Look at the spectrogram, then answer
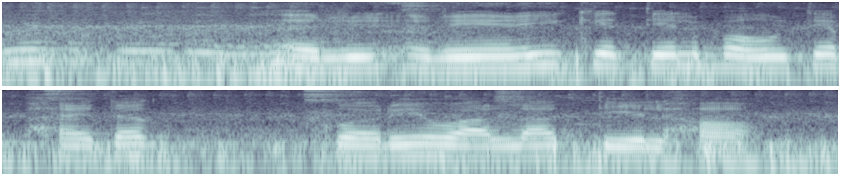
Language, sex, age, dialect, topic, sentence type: Bhojpuri, male, 25-30, Northern, agriculture, statement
